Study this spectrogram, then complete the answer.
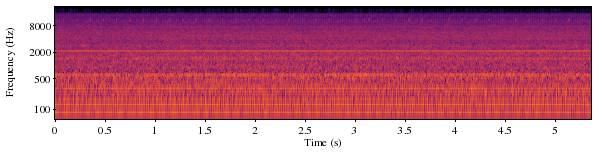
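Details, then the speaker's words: BMW X3 E83 after oil leak repairs. Smooth, even petrol idle with a steady hum and no ticks, knocks or misses. Normal idle; owner says it runs and sounds good and should have no more oil leaks. "Should have no more oil leaks now. Runs good, sounds good."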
